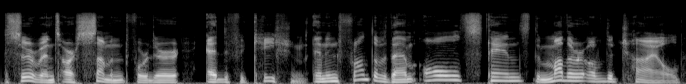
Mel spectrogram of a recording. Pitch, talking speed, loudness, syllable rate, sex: 130 Hz, 165 wpm, -18 LUFS, 4.3 syllables/s, male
